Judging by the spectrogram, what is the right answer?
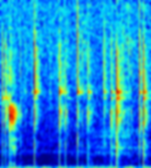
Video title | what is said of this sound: Quartz ASMR | it sounds awesome when you tap on it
